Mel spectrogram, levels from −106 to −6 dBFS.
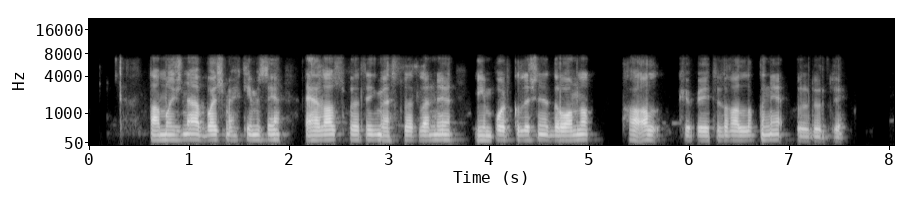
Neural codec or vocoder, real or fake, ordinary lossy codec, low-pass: codec, 16 kHz, 4 kbps, X-Codec, HuBERT features, trained on balanced general audio; fake; Opus, 16 kbps; 7.2 kHz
